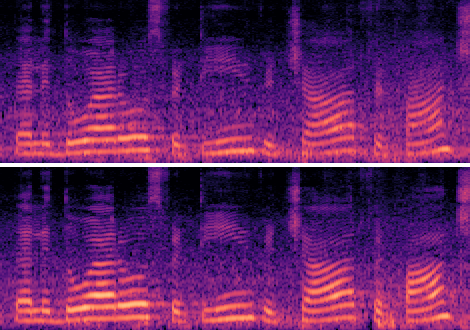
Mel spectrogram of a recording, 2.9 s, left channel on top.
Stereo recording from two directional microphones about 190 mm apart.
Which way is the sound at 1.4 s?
15° right (ahead or behind).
